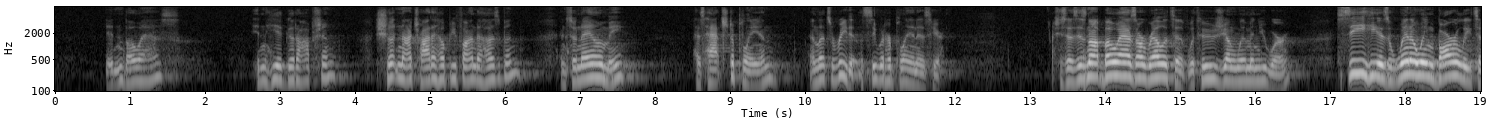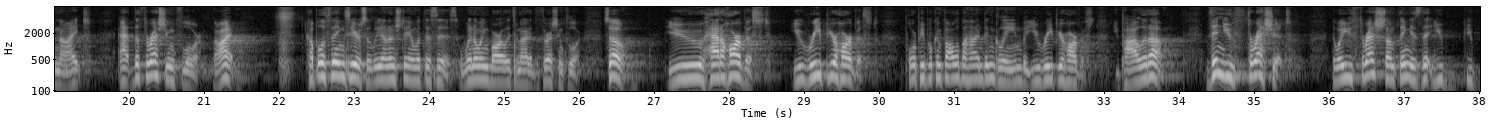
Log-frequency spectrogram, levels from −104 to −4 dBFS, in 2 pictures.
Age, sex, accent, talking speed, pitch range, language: 40-59, male, American, 180 wpm, 160-195 Hz, English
